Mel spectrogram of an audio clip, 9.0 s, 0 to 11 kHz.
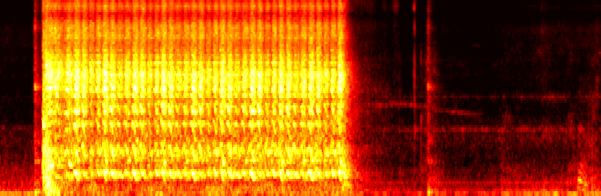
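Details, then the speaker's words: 1967 Camaro RS SS barn find, 15,000 original miles, sat 40 years: starter churns steadily about two turns a second for four seconds, never firing; cranks but won't start. Carburettor leaking fuel; ignition problem suspected, coil possibly bad, unconfirmed. "I don't like that carburetor already because it's leaking. Yeah. And we've got an ignition problem now."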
